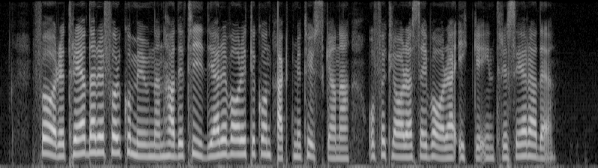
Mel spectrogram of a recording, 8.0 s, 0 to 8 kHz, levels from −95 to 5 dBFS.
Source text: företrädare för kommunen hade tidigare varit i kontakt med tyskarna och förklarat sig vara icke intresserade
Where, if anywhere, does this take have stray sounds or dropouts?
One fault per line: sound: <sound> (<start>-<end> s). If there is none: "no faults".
sound: dropout (3.6-3.7 s)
